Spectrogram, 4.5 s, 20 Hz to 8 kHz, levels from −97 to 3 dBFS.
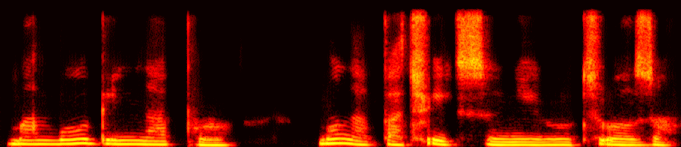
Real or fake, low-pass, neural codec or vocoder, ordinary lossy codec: fake; 7.2 kHz; codec, 16 kHz, 4 kbps, X-Codec, HuBERT features, trained on general audio; none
